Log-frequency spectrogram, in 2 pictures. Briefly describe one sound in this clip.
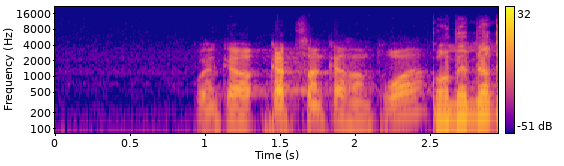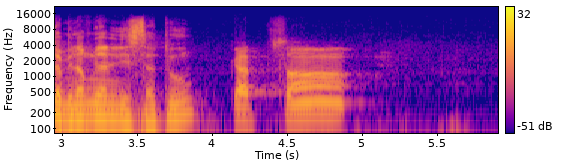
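An elderly man reads aloud slowly into a microphone in an echoing room.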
